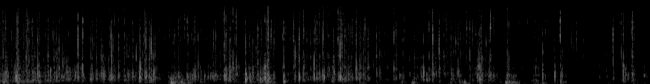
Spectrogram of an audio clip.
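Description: Clear plastic bubble wrap draped over a microphone is scratched and squeezed with fingertips and nails. It produces dense, close crinkling and crackling with bright, crisp snaps that continue throughout, easing briefly near the end before a few final crackles.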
